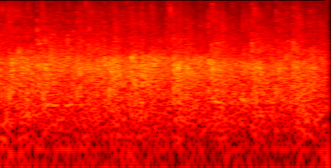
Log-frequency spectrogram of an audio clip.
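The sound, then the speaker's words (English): A church audience claps steadily for a group of men, honouring their good work, in a dense, continuous wash of applause with no pauses, holding an even loudness from start to finish. “I want you to see these men, church, and give them a round of applause for the good work that they have been doing.”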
